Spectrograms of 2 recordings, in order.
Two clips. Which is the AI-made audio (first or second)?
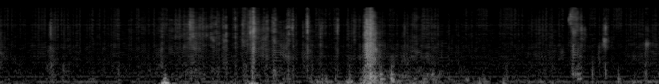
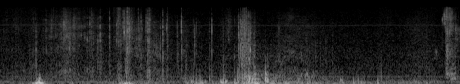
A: first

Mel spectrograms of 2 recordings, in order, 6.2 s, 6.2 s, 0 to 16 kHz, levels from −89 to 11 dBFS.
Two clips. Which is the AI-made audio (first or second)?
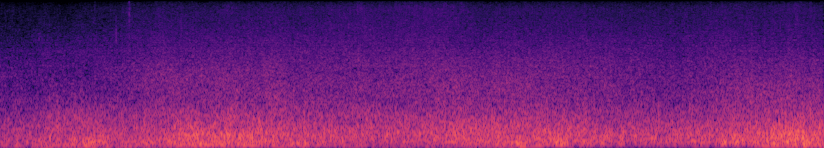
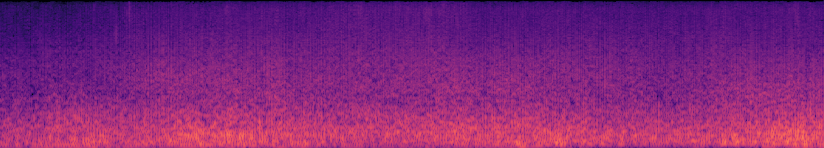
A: second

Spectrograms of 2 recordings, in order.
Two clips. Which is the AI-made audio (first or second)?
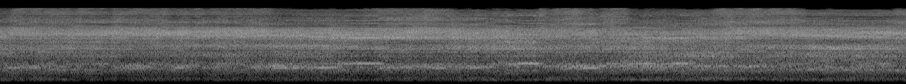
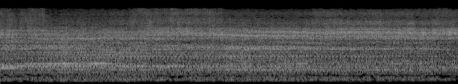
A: first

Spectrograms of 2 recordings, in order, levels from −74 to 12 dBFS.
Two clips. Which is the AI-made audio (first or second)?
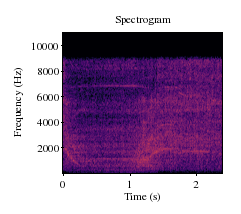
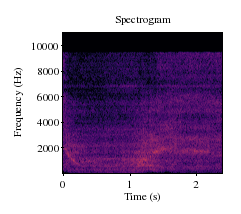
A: second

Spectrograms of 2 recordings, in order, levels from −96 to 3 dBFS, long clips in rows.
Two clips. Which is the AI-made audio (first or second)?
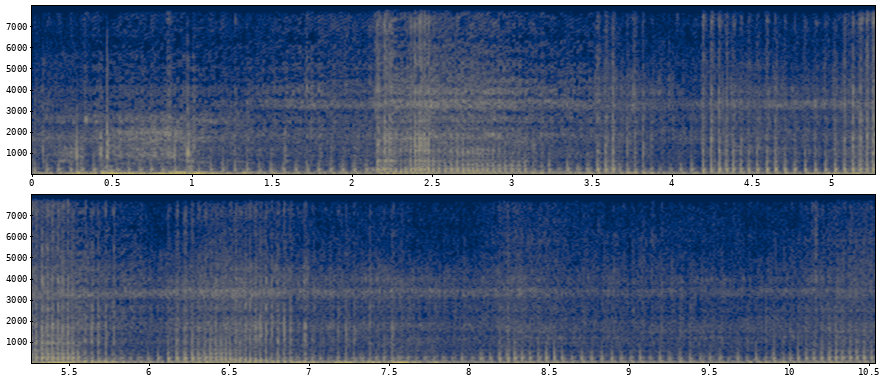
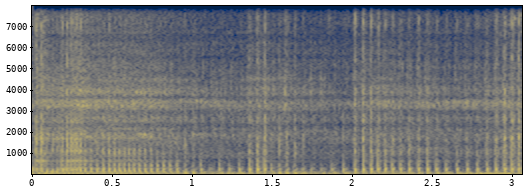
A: first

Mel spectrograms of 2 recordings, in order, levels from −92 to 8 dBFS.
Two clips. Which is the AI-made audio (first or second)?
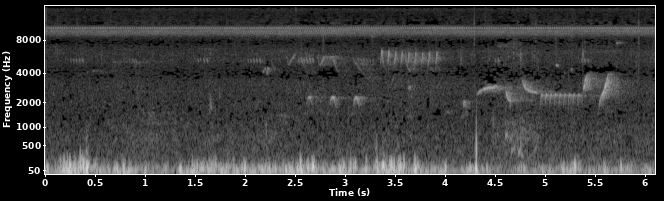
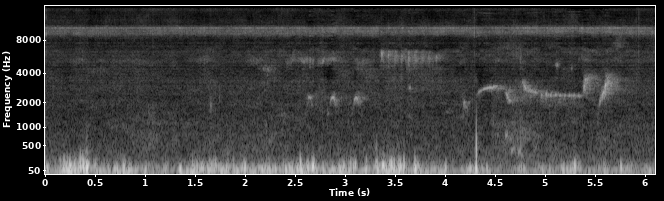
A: second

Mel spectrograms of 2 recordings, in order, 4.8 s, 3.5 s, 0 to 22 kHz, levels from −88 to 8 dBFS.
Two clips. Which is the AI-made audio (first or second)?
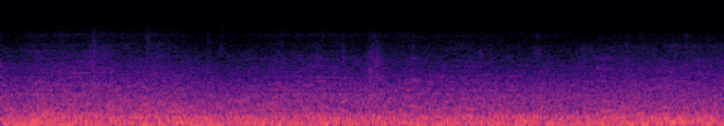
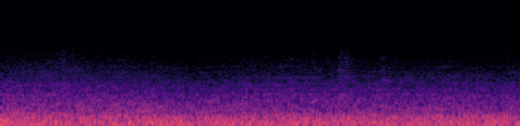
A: second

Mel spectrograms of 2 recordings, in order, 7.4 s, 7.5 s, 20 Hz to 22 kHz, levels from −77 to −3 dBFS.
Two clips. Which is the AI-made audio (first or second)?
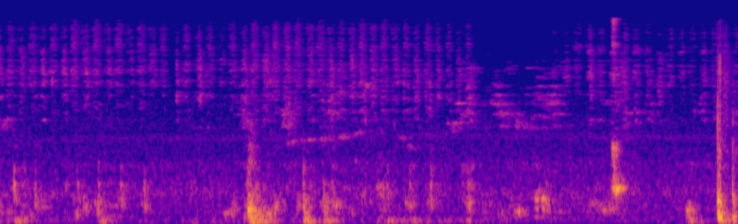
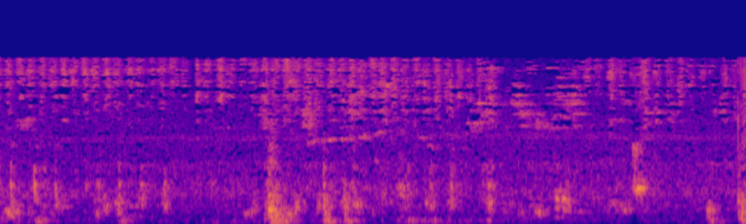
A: first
